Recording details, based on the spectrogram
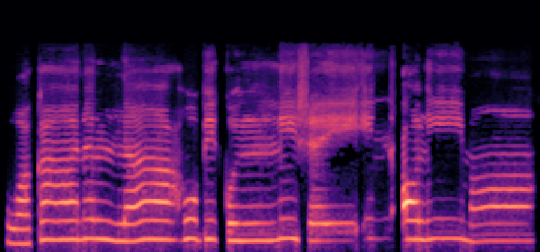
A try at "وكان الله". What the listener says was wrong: So just over here, we want the lam to be thicker. وَكَانَ اللَّهُ.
